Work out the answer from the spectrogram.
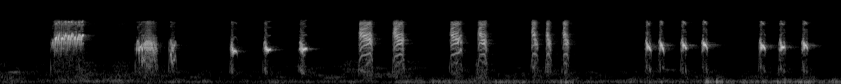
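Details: Greater green leafbird's gacor 'full isian' ngentrok song, recorded as a pancingan: a fast string of sharp, scratchy chip notes and harsh rasps, some grouped in quick triplets, running steadily for several seconds.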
